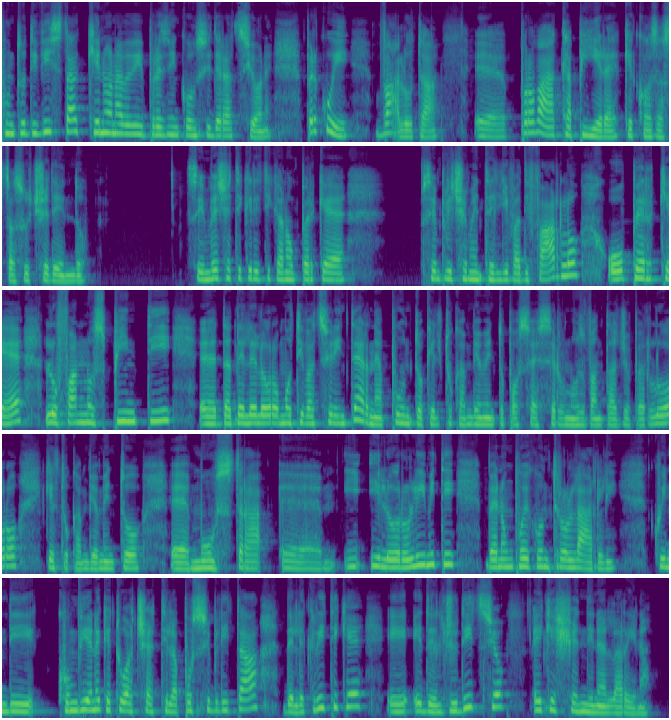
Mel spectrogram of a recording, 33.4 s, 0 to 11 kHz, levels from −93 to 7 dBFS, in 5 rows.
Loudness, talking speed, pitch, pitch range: -23 LUFS, 150 wpm, 180 Hz, 155-205 Hz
